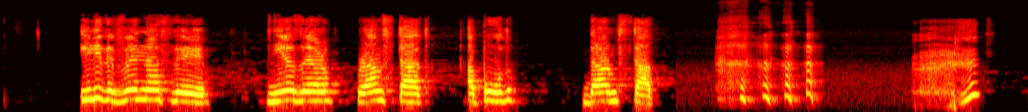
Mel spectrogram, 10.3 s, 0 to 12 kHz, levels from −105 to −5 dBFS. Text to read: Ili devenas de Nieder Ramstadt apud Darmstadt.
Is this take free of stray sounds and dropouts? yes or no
no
